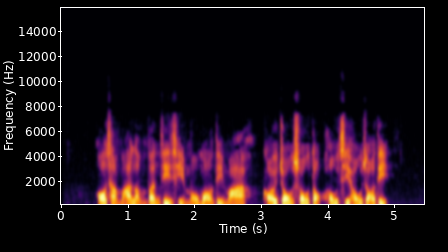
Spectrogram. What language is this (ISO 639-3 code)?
yue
